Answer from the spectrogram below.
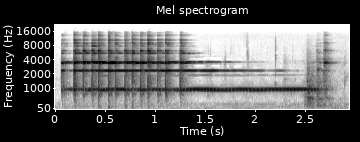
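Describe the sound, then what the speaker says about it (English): A bell rings loud and close with a rapid clapper trill, and its bright tone sustains and fades before a second brief strike near the end. "I love ringing that bell"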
